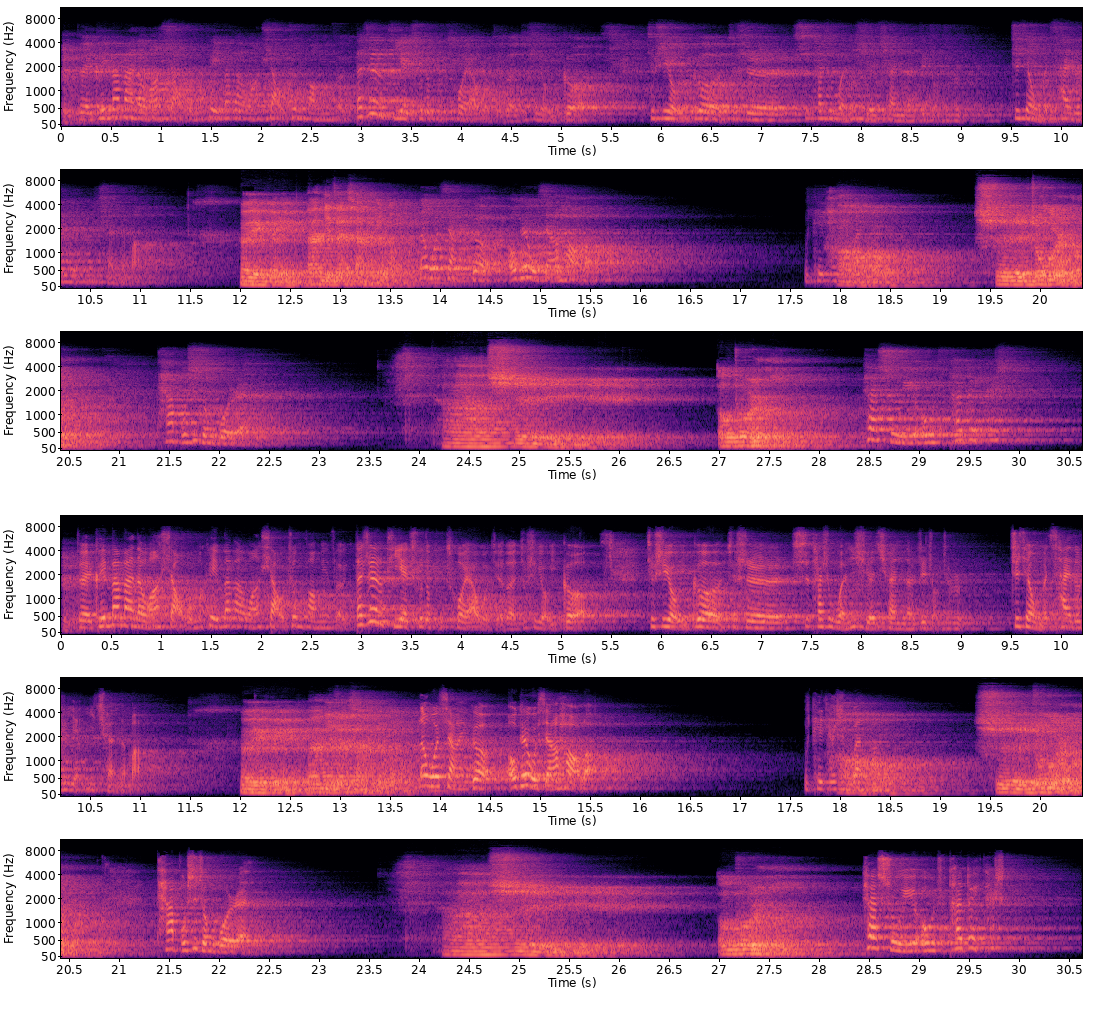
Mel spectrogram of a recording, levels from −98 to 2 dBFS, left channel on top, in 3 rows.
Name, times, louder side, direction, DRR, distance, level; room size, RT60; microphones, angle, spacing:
voice 1, 0.2-9.0 9.5-11.0 13.8-15.6 17.7-18.4 20.9-22.4 28.4-29.9, right 4 dB, 70° right, 6 dB, 0.5 m, -27 dB
voice 2, 11.5-13.6 17.8-18.4 19.3-20.5 23.8-26.0 27.0-27.7, left 1 dB, 55° left, -5 dB, 1.6 m, -24 dB
8.3 x 4.8 x 5.1 m, 2.6 s
head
